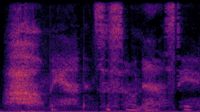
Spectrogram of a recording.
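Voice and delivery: soft, unvoiced disgust; a soft whisper of disgust. Real, not acted. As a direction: breathe it out, grossed out. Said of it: "whispered disgust".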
